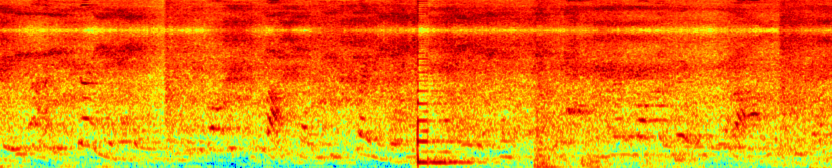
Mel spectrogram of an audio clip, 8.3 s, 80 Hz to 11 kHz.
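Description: Several 1/18-scale brushless RC cars' electric motors whining, their pitch repeatedly rising and falling as they accelerate and slow around the track, with a sharp click about four seconds in. Voices carry in the hall.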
